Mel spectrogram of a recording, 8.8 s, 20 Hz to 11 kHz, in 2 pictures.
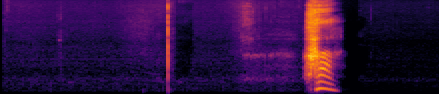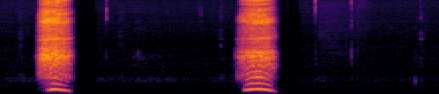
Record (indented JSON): {
  "exhalation_length": "8.8 s",
  "exhalation_amplitude": 28308,
  "exhalation_signal_mean_std_ratio": 0.25,
  "survey_phase": "beta (2021-08-13 to 2022-03-07)",
  "age": "18-44",
  "gender": "Female",
  "wearing_mask": "No",
  "symptom_cough_any": true,
  "symptom_runny_or_blocked_nose": true,
  "symptom_onset": "7 days",
  "smoker_status": "Ex-smoker",
  "respiratory_condition_asthma": false,
  "respiratory_condition_other": false,
  "recruitment_source": "REACT",
  "submission_delay": "1 day",
  "covid_test_result": "Negative",
  "covid_test_method": "RT-qPCR",
  "influenza_a_test_result": "Negative",
  "influenza_b_test_result": "Negative"
}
